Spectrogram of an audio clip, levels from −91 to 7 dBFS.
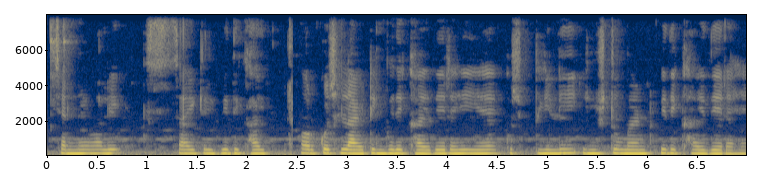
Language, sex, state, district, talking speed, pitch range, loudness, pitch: Hindi, female, Bihar, Saharsa, 165 wpm, 200-210 Hz, -12 LUFS, 205 Hz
